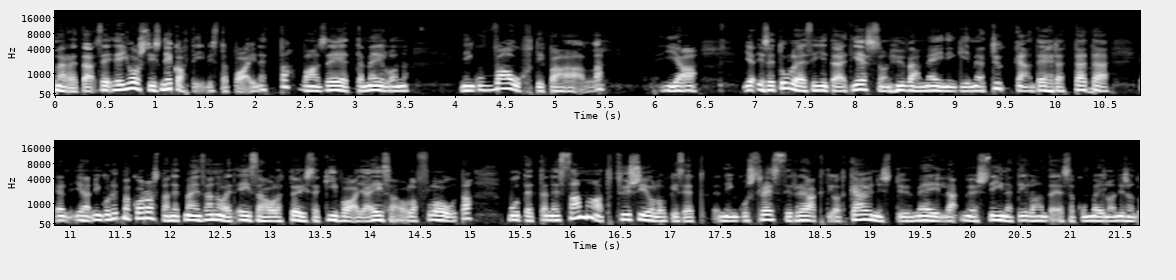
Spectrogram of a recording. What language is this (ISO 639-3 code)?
fin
